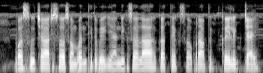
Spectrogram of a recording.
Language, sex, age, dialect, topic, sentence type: Maithili, female, 25-30, Southern/Standard, agriculture, question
